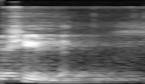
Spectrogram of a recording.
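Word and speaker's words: field: तरह पढ़ेंगे जैसे देखिएगा एफ आई ई एल डी तो एफ से बना फ अब लगाएंगे बड़ी ई की मात्रा एल डी से आधा ल और ड तो बन गया फील्ड एस एच है ना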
